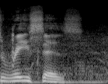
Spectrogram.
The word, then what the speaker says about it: Reese's: It's how it's pronounced. It's Reese's. It's Reese's.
